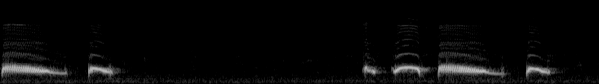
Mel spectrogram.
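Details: Spotted dove master call meant to spur lazy doves into calling: a long falling coo and a short coo, a pause of over two seconds, then a short coo, arched coo, long descending coo and closing short note.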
